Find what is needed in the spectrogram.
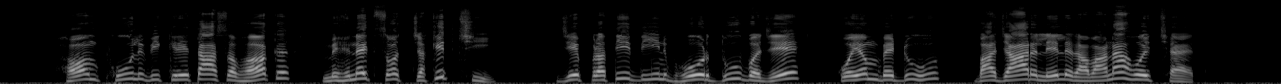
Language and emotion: Maithili, surprised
